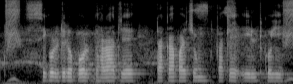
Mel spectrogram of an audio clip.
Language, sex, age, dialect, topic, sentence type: Bengali, male, 18-24, Rajbangshi, banking, statement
